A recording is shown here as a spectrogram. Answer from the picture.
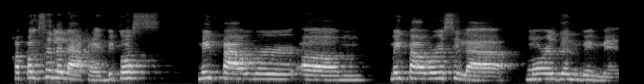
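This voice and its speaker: The background is quiet. Room echo is audible. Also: woman. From Philippines. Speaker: feminist activist; webinar panelist. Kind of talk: webinar panel discussion. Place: home room. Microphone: webcam.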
